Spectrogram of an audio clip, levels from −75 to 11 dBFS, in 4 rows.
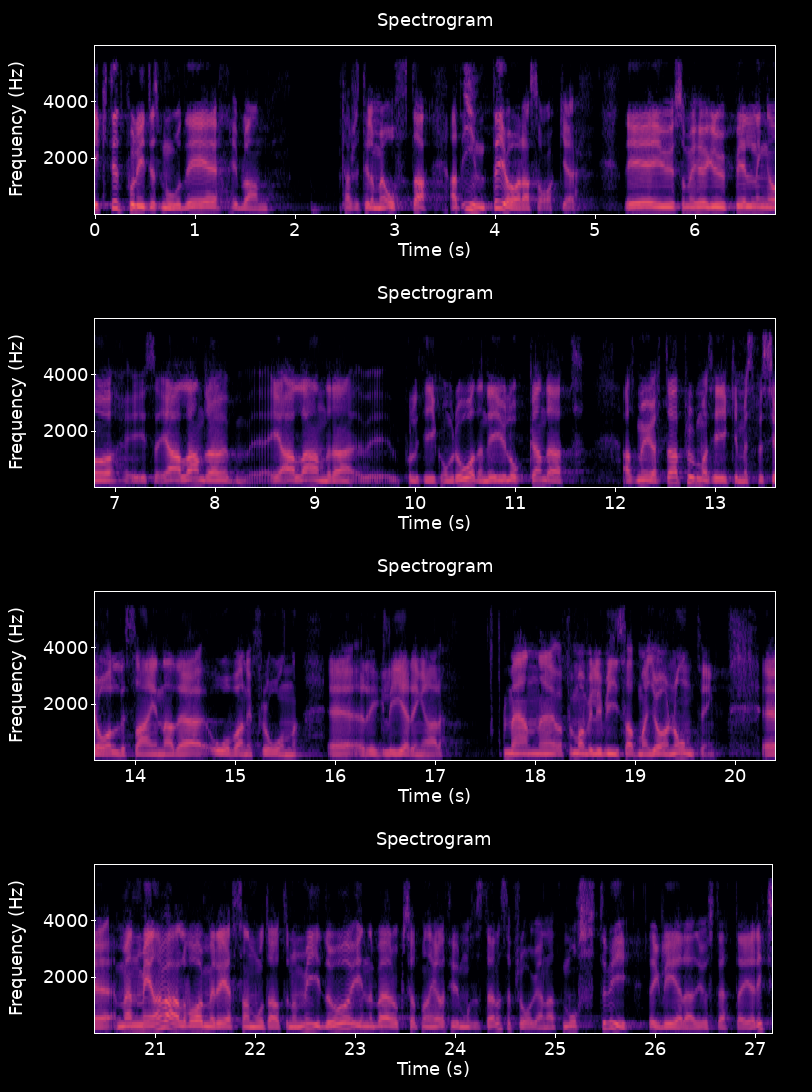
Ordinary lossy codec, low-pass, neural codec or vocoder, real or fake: none; 5.4 kHz; none; real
